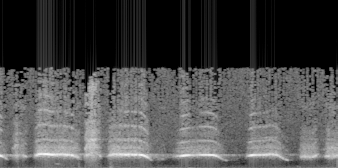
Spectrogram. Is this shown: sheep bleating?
no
